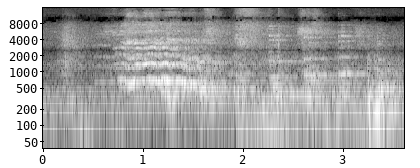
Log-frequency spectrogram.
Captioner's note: sobbing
